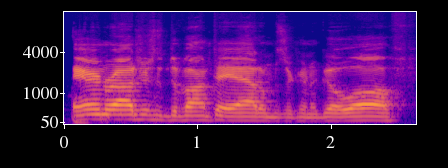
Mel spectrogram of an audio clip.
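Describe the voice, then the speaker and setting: A man's voice: medium pitch, a little fast, a crowd in the background. A man in his thirties giving casual sports analysis as a panelist on a livestream. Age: 30s. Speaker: panelist giving fantasy football picks.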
